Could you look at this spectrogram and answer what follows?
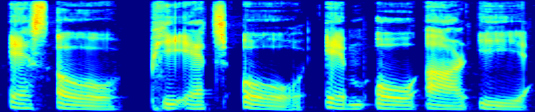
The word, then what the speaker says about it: sophomore: s o p h o m o r e อ่านว่า sophomore แทบไม่ออกเสียงตัว f o เลย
